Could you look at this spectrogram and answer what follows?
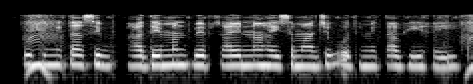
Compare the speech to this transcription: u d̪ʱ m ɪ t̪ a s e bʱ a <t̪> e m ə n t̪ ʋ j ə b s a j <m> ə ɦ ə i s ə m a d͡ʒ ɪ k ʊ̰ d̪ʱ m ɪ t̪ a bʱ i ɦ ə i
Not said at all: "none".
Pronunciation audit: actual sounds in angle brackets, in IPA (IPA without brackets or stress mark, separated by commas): d̪, n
